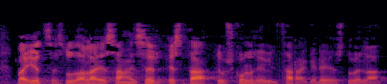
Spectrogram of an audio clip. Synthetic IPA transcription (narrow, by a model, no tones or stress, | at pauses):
baje̞t͡se̞zt̪uðalaesanese̞ɾe̞st̪ae̞wsko̞le̞ɣ̞e̞β̞ilt͡sara̰ke̞ɾe̞ːst̪ue̞la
